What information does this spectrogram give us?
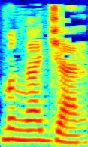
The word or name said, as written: mengajar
